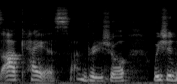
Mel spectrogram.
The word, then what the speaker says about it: Arceus: we should name it Arceus Flying. Oh, yeah, sorry, for that pun to work, I have to pronounce it Arceus. As in, like, I see us flying, right?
